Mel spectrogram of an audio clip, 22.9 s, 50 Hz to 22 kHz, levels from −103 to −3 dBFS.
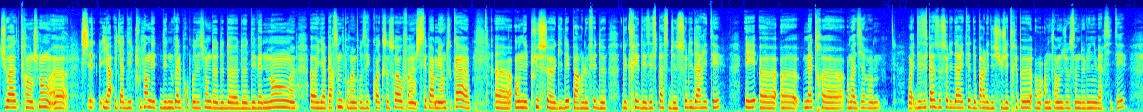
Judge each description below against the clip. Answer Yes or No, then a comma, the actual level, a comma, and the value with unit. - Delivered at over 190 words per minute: Yes, fast, 220 wpm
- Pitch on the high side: Yes, high, 210 Hz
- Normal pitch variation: No, narrow, 1.9 semitones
